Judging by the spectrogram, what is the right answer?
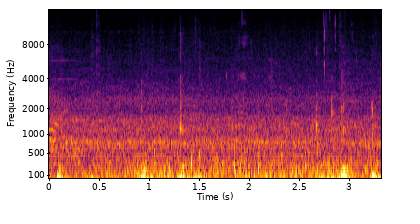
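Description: Cavalry hooves in the medieval strategy game Thrones of Britannia, a dense, distant rumble of many galloping horses with scattered clip-clops and a faint whinny, under quiet speech.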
